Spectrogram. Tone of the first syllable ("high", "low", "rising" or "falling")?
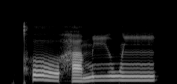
falling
